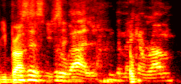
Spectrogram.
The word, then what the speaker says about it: Brugal: Brugal. Brugal. So you trill your R's.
